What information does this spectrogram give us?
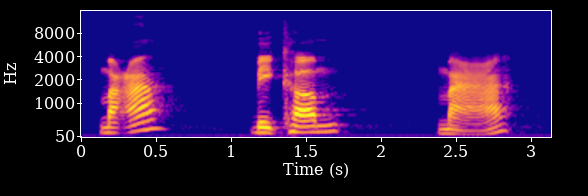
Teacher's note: in Southern Vietnamese we don't use this sound And this sound will be replaced by the LOW- RISING TONE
